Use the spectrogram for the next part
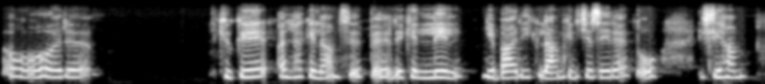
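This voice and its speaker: A woman with a high voice gives a word-by-word tajweed lesson. She chants each word in a long, slow recitation, then explains the rules in brisk, plain speech. The sound is close and dry, with a slightly dull tone. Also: fairly even intonation, dark tone, no echo. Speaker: Quran recitation teacher.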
